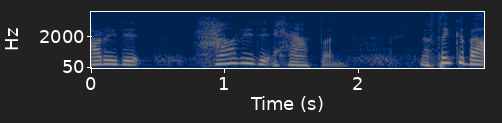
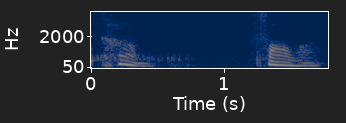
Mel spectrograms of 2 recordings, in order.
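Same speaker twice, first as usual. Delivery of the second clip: hushed invitation; 4 semitones lower, 7 dB quieter, slower than usual. Acted.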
